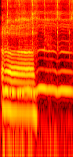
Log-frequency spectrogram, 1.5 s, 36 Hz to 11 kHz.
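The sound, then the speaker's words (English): A person vocally imitates a whistling tea kettle during a timed 20-second sound-guessing game: one sustained, steady tone lasting over a second, shifting to a thinner, purer pitch about halfway through, fairly loud and alone. “Tea kettle. Got it.”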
